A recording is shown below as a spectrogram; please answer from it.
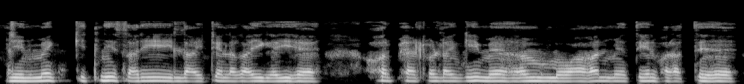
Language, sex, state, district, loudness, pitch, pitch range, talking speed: Hindi, male, Bihar, Araria, -14 LUFS, 155 Hz, 150-165 Hz, 135 wpm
